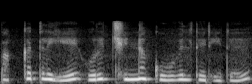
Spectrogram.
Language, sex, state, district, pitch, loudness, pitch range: Tamil, female, Tamil Nadu, Nilgiris, 220 Hz, -14 LUFS, 205-240 Hz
